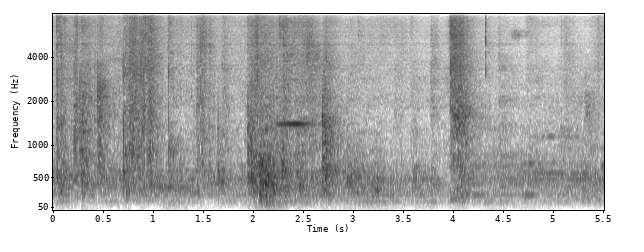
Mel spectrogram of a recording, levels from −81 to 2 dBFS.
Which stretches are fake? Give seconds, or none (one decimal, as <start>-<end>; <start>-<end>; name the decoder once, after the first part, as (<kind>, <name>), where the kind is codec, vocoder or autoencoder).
0.0-0.6 (codec, DAC); 1.1-5.5

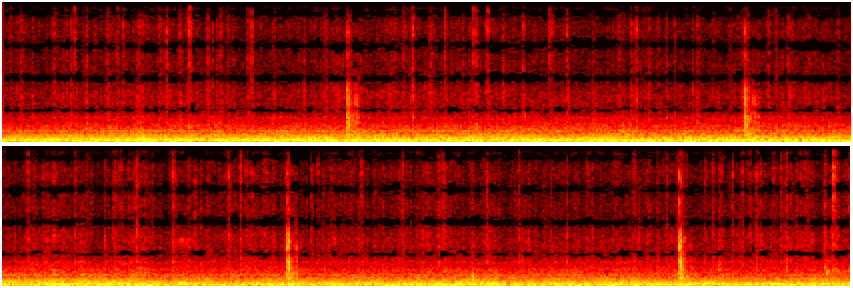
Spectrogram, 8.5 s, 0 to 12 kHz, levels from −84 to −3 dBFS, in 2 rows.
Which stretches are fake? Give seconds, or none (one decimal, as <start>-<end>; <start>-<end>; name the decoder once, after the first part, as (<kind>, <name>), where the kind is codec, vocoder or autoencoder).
3.0-5.5 (vocoder, Vocos)

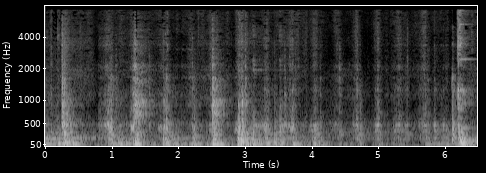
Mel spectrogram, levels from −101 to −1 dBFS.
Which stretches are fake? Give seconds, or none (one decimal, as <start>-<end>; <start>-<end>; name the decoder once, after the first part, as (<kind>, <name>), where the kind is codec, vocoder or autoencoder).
0.0-0.8 (vocoder, Vocos); 3.2-4.4

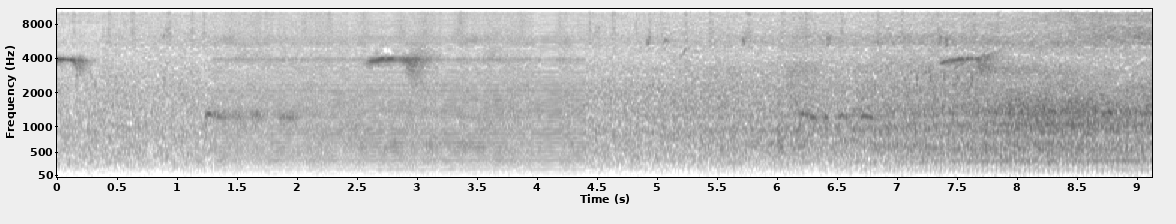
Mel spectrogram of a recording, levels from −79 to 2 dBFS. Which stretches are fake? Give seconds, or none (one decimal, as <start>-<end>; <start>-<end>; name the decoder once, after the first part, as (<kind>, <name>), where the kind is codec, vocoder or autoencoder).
1.3-4.4 (vocoder, WaveNeXt)

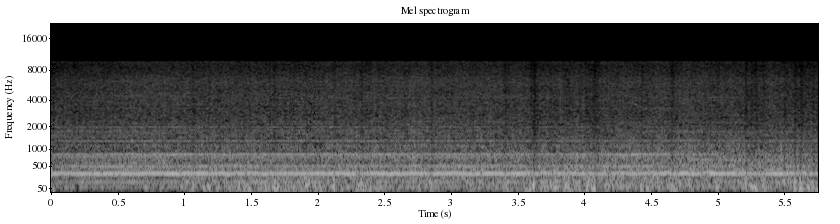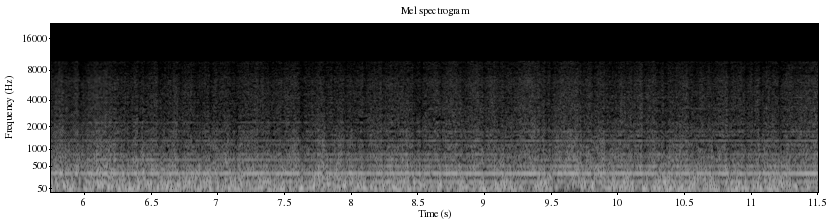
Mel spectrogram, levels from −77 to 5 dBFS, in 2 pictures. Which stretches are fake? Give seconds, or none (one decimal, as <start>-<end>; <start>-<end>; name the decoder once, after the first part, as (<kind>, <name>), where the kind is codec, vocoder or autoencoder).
0.0-1.6 (vocoder, Vocos); 2.0-6.2

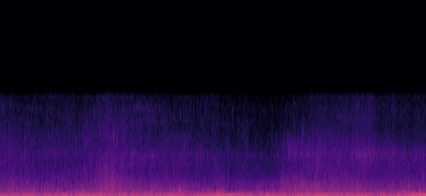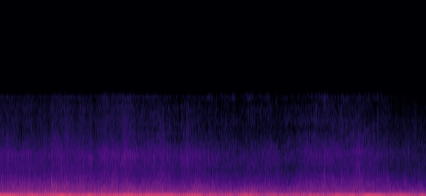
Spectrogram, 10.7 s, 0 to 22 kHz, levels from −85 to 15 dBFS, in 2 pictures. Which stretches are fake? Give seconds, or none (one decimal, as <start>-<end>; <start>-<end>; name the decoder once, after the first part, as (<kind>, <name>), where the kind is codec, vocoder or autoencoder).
3.9-7.0 (autoencoder, DAC-VAE); 10.1-10.7

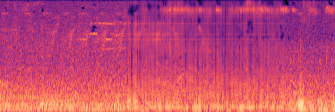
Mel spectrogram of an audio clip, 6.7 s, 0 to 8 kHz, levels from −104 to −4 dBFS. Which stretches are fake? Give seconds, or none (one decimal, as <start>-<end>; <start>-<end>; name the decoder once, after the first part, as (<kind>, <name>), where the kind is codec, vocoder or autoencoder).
2.5-5.7 (vocoder, BigVGAN v2)

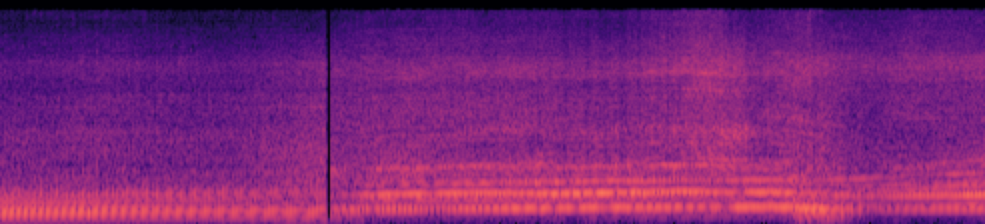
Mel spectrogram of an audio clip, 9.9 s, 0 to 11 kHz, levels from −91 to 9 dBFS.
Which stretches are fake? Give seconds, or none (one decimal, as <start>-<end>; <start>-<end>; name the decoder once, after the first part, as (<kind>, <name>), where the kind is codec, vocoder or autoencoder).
none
